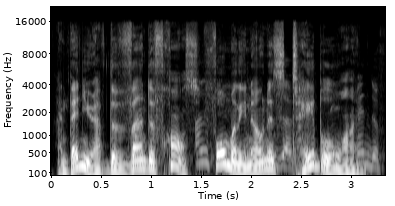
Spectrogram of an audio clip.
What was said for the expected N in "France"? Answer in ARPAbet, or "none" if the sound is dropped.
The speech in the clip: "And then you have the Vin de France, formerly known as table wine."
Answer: none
